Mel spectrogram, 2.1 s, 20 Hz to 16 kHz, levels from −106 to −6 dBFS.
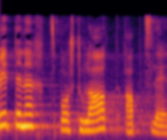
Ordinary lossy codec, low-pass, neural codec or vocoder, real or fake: none; 10.8 kHz; none; real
